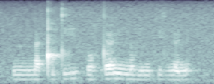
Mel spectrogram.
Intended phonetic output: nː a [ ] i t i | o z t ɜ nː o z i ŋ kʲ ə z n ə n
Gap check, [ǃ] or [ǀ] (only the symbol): ǃ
